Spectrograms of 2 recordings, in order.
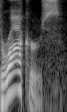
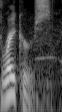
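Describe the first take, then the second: First: The first vowel sounds like the one in 'rock'. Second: The first vowel sounds like the one in 'rake'. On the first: This is how the name is said in Clinton County. "if you're in Clinton County, R A C K E R S is Rockers" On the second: This is how the name is said locally here. "Here it's Rakers"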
